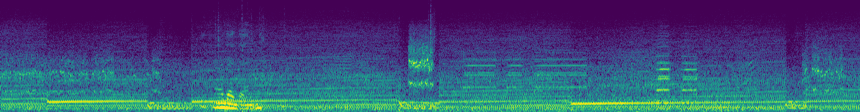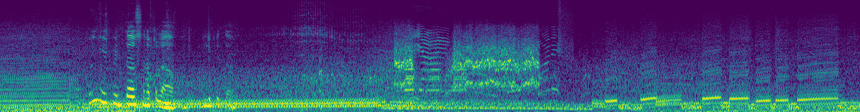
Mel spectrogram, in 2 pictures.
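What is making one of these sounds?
A car engine roars steadily and shifts pitch through gear changes.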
